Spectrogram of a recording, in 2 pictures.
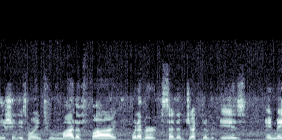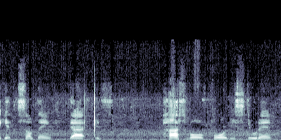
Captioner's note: cracks knuckles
